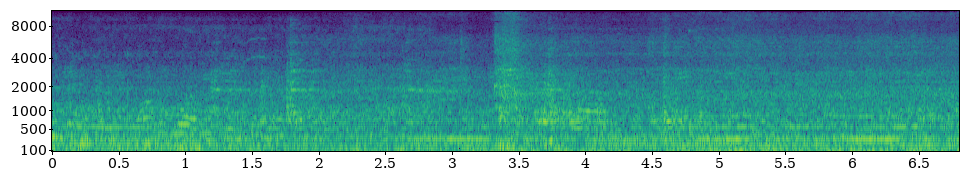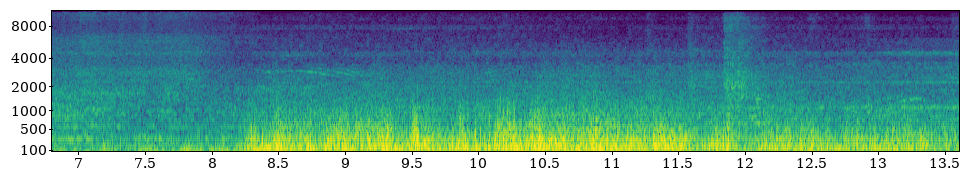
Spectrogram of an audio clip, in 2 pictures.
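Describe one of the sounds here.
An excavator engine rumbles nearby.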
